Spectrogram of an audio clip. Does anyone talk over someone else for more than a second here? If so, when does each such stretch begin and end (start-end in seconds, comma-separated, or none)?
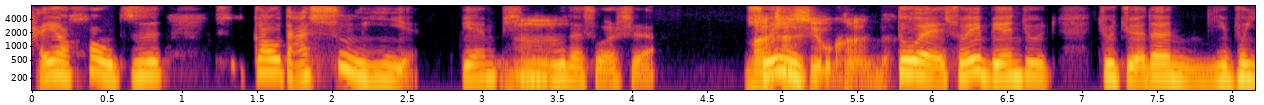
none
